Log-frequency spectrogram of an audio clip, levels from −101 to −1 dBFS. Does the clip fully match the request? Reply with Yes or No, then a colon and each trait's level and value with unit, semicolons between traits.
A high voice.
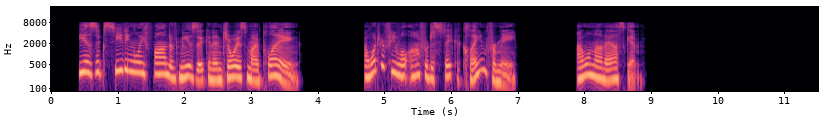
Yes: high, 220 Hz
